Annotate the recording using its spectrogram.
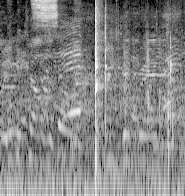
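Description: A single sharp ping of an aluminium baseball bat hitting the ball, about a second in.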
